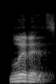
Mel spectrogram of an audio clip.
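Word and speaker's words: Lititz: And how do we pronounce this? Lidditz? Lidditz.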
